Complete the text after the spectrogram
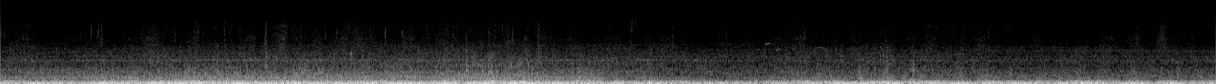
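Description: A vehicle engine rumbles low and steady as it drives slowly.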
